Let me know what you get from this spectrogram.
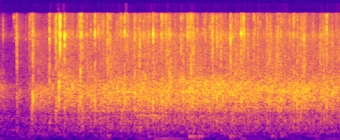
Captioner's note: audience applauding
